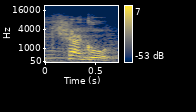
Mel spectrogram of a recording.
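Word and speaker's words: Tchiago: Thiago, à prononcer Thiago. T-C-H-I-A-G-O et pas Thiago. Thiago, c'est mieux comme ça, à la marseillaise.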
